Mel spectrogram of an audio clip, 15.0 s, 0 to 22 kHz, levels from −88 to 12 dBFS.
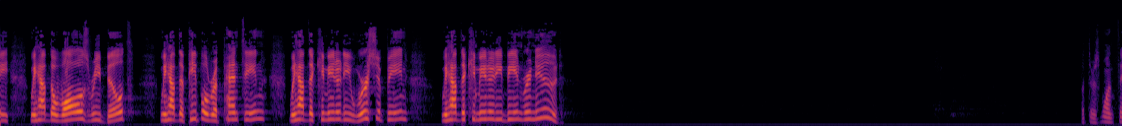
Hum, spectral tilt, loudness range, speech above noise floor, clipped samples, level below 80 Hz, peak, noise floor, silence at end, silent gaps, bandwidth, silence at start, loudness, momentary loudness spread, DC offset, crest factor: none; -4 dB/octave; 9 LU; 53 dB; under 0.1%; -78 dBFS; -6 dBFS; -79 dBFS; 0 s; none; 11 kHz; 0 s; -26 LUFS; 12 LU; under 0.1%; 24 dB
